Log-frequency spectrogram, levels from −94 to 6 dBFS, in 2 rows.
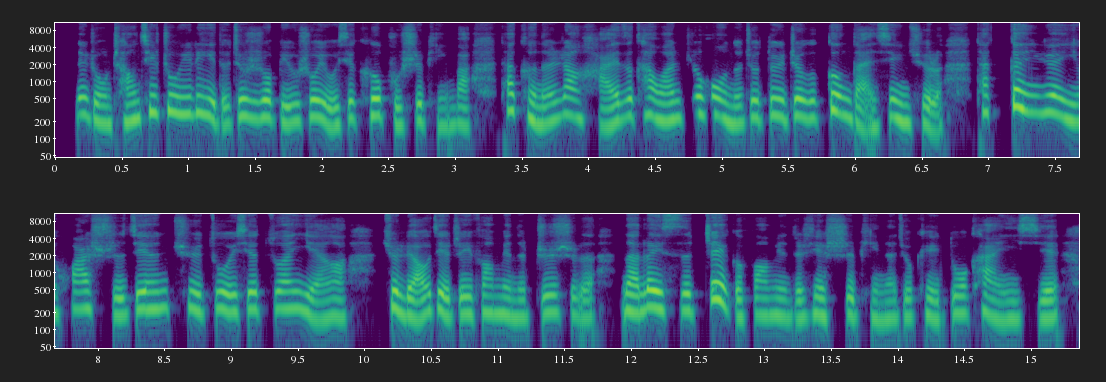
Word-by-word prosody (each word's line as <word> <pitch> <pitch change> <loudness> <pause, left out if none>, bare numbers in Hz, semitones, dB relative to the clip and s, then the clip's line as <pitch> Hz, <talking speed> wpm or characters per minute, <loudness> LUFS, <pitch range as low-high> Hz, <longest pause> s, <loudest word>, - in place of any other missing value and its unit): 那 265 - +1
种 195 -4 0
长 205 +4 -1
期 290 +4 +1
注 290 0 +1
意 270 - +1
力 270 -5 +1
的， 175 - -4
就 250 - +2
是 230 - -1
说 235 - +4
比 195 - -3
如 190 - 0
说 240 +4 +3
有 185 -7 +2
一 - - -1
些 230 - -2
科 255 +4 +4
普 185 -8 -6
视 205 +4 -2
频 170 -3 -10
吧， 180 -2 -4 0.2
它 310 - +2
可 235 -9 -1
能 190 +4 -1
让 260 -1 -1
孩 175 -2 -3
子 250 +4 0
看 255 -1 -2
完 215 +2 +1
之 275 +5 -1
后 260 -4 +1
呢， 185 -1 -1
就 235 +5 0
对 245 +2 0
这 250 +3 +4
个 230 - -1
更 275 +3 +3
感 185 -6 -3
兴 215 +3 0
趣 190 -2 -2
了， - - -2 0.2
他 290 - -3
更 330 -6 +7
愿 280 -5 +3
意 200 - 0
花 230 +4 -3
时 180 -6 -3
间 230 +4 +2
去 230 -2 -2
做 225 +1 +1
一 - - +2
些 225 +2 +1
钻 235 +1 -2
研 165 -4 -2
啊， 170 -1 -4 0.2
去 240 - +4
了 180 -2 +3
解 215 -4 +3
这 185 +2 -1
方 200 +1 -4
面 185 -2 -2
的 170 - -4
知 195 +4 -3
识 195 -3 -7
的。 165 -1 -5 0.2
那 210 -2 +4
类 245 +3 +9
似 215 -2 -1
这 330 +6 +5
个 170 -8 -2
方 180 +1 -5
面 175 -2 -4
的 160 - -3
一 - - -4
些 180 0 -1
视 175 +1 -4
频 165 -2 -9
呢， 160 - -5
就 170 +1 -4
可 175 - -7
以 160 - -1
多 195 +4 -3
看 190 -6 -5
一 - - -5
些， 160 +2 -2
205 Hz, 335 characters per minute, -23 LUFS, 180-235 Hz, 0.2 s, 类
